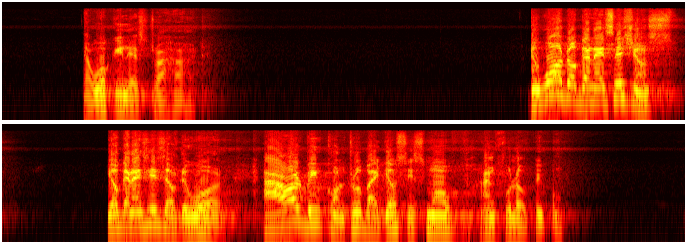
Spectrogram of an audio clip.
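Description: An elderly man preaches with animation through a microphone, in short bursts with pauses.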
